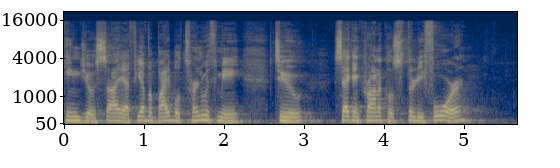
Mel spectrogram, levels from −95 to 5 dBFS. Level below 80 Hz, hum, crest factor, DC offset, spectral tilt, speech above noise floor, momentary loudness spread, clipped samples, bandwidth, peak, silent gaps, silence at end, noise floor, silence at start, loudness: -60 dBFS; none; 18 dB; under 0.1%; -4.5 dB/octave; 27 dB; 10 LU; under 0.1%; 16 kHz; -8 dBFS; none; 0.4 s; -53 dBFS; 0 s; -25 LUFS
